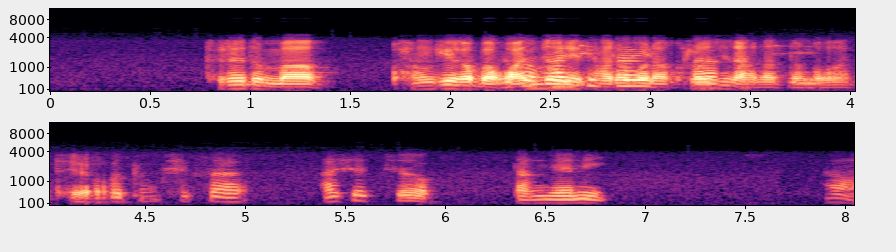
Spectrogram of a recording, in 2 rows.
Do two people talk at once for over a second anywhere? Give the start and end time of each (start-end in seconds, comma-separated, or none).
2.2-3.9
